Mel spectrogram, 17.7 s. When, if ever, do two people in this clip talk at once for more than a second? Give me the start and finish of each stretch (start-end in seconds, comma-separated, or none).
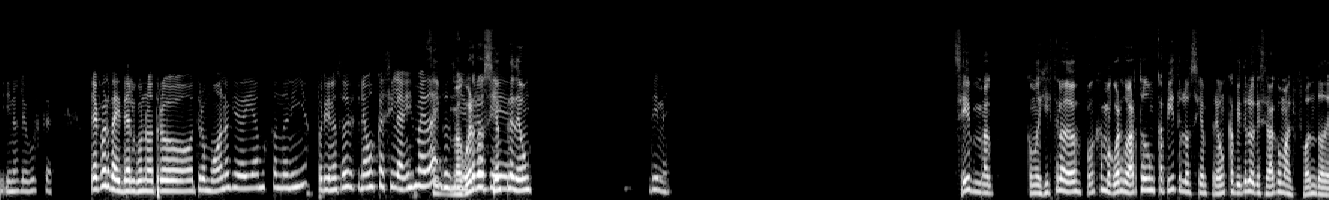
5.6-6.9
